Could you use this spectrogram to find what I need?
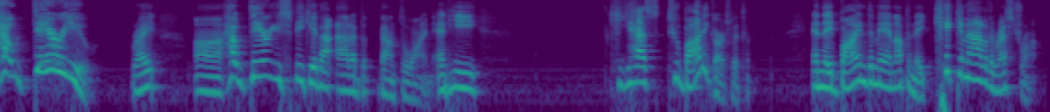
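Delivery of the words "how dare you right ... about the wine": put-on scream, higher, louder, slower. Retelling the waiter screaming at a man in the restaurant, imitating someone screaming. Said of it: "he starts screaming at the guy".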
